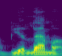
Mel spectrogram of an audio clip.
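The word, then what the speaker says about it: Bielema: saying this right Lance Leopold and Brett uh bilemma right is that how you say it yeah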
